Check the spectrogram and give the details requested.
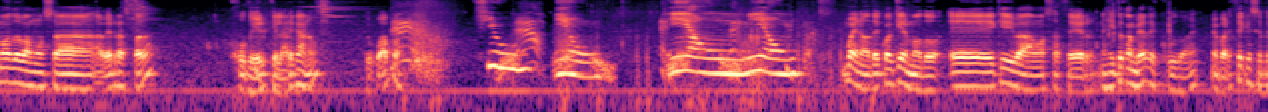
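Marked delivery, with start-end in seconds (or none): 4.8-8.0 high whistled call; whistle call. Real, not acted.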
